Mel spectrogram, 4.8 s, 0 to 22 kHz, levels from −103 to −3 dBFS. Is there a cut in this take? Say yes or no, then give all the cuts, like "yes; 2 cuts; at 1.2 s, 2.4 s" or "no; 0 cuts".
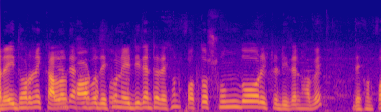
yes; 1 cut; at 1.2 s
